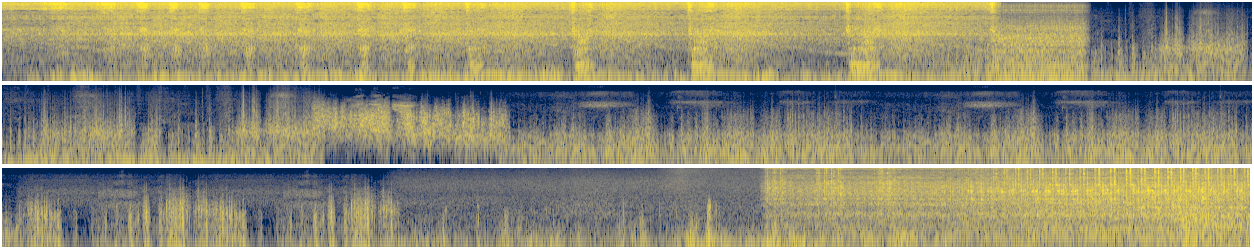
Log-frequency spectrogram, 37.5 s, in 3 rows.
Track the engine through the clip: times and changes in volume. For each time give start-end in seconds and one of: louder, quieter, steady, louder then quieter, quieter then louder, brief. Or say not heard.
0.0-10.9 steady
32.5-37.4 louder.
